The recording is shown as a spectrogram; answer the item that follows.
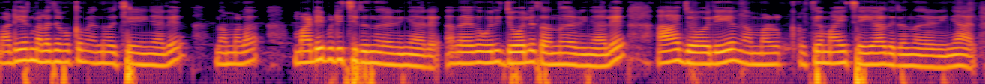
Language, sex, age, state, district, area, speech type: Malayalam, female, 45-60, Kerala, Thiruvananthapuram, urban, spontaneous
